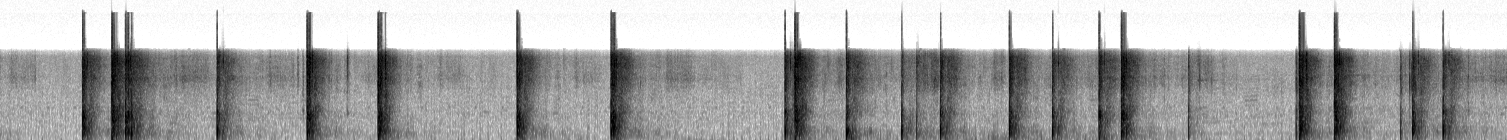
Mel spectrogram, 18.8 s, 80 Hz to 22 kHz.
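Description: Rifle fire from several M16-pattern rifles on a firing line: about two dozen single shots at an irregular pace, each a sharp crack with a short echoing tail, coming faster and overlapping in the second half.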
